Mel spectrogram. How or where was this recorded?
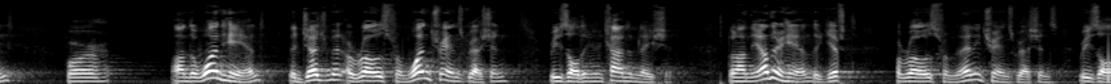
large echoing room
